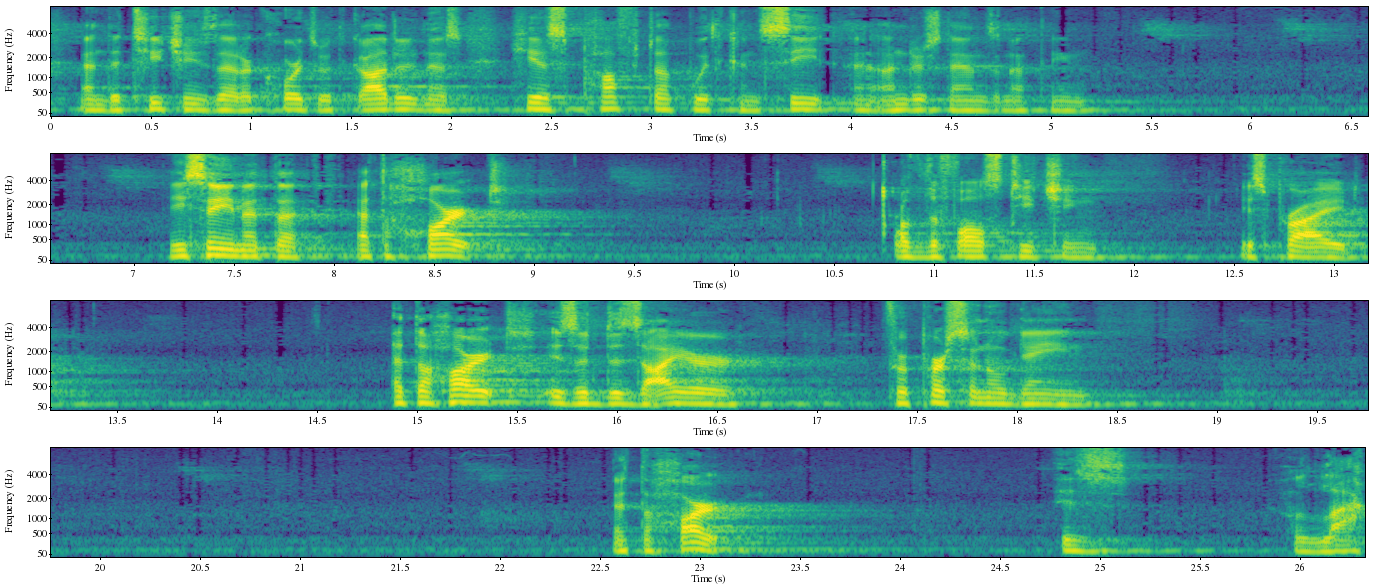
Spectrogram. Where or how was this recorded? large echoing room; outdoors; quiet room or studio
large echoing room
